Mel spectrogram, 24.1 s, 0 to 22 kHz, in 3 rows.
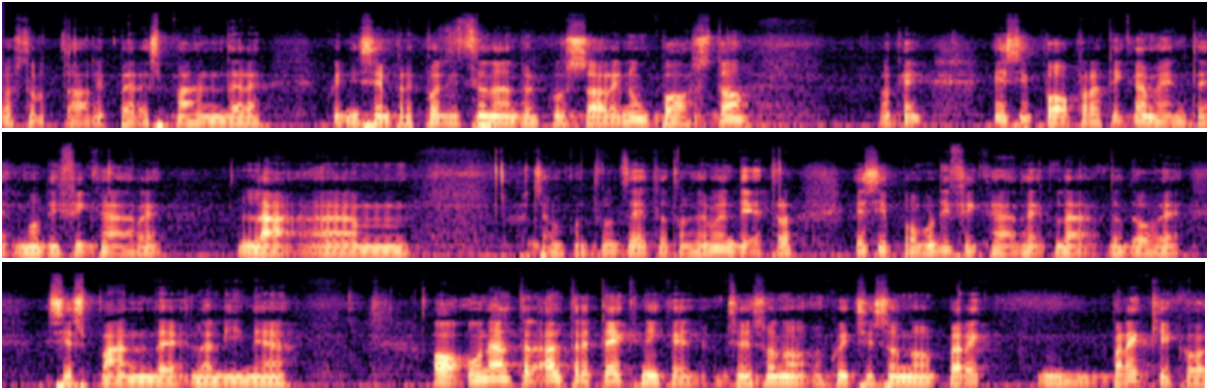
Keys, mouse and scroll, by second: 0.7 ctrl+click, 6.3 middle click, 8.1 middle click, 8.8 middle click, 10.9 middle click, 12.1 ctrl+z, 13.8 middle click, 18.4 middle click.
